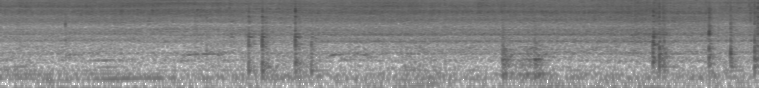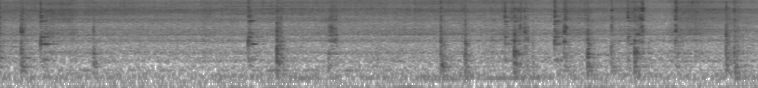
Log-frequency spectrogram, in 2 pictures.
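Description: Chicken pieces and diced vegetables sizzling steadily as they fry in oil in a metal pot. A metal spoon clinks and scrapes against the pot as they are stirred, now and then at first, then often from about halfway.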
